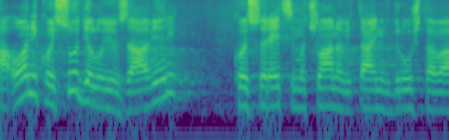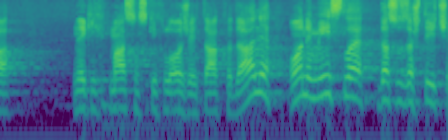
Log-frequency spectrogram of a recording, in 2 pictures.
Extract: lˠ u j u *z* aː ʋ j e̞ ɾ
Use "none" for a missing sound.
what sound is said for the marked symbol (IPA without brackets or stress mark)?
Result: z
